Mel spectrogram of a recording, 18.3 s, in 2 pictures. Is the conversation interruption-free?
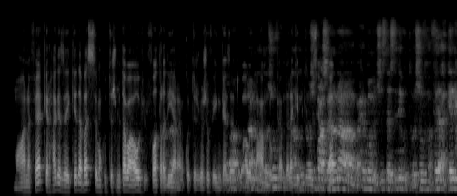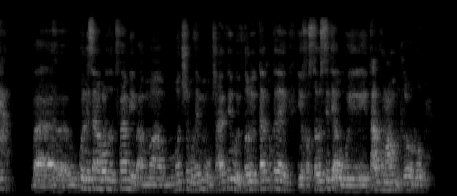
No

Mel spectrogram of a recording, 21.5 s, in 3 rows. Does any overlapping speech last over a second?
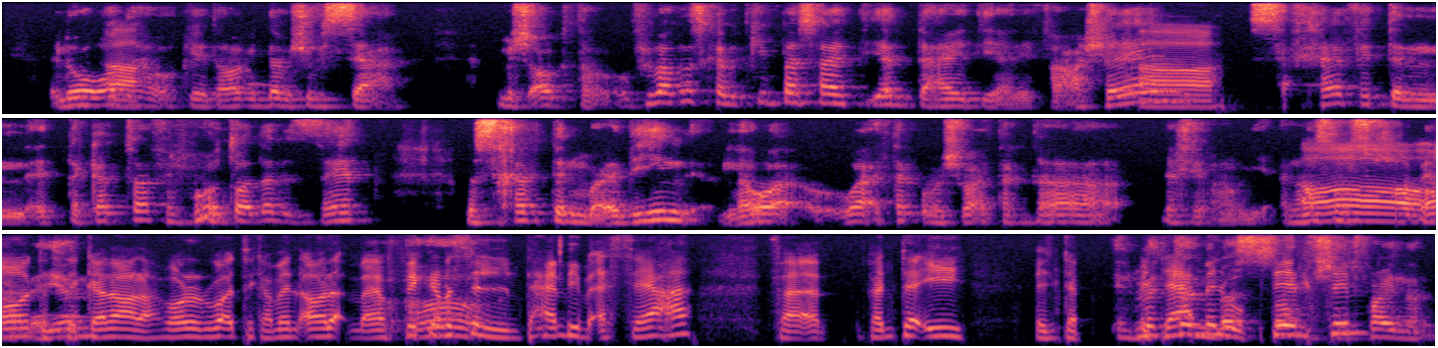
Yes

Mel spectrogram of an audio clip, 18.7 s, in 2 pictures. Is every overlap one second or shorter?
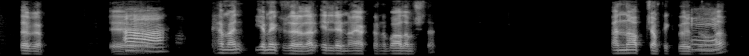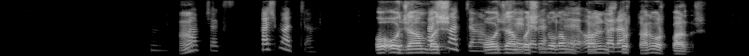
No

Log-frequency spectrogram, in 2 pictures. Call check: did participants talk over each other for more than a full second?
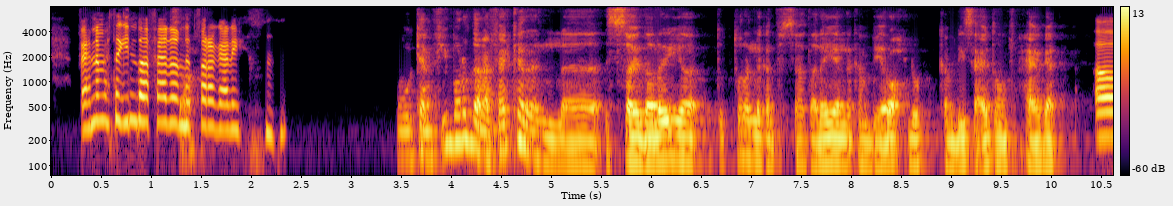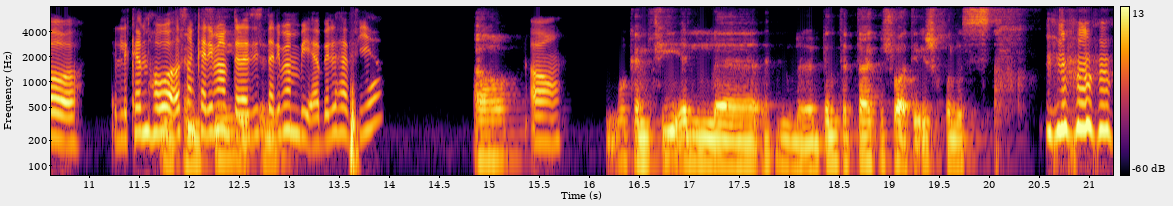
Yes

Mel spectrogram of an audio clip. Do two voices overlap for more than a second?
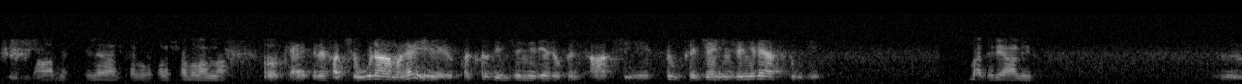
No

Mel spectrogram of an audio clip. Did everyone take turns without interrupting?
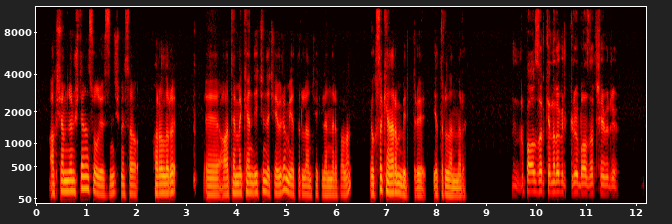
Yes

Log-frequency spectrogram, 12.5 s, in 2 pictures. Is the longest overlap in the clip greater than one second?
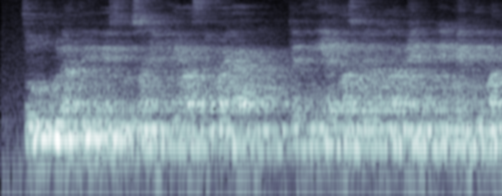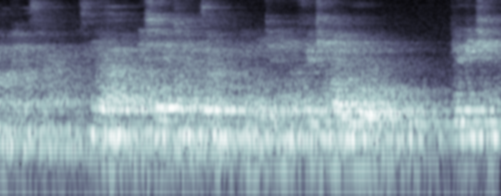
Yes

